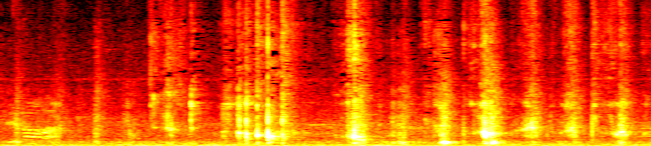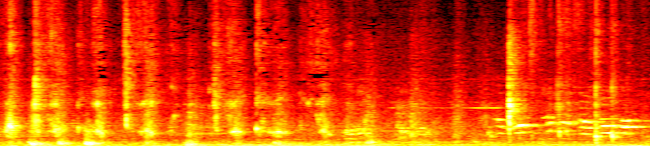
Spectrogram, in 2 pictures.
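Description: A young woman bites and chews a soft cake close to a microphone.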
